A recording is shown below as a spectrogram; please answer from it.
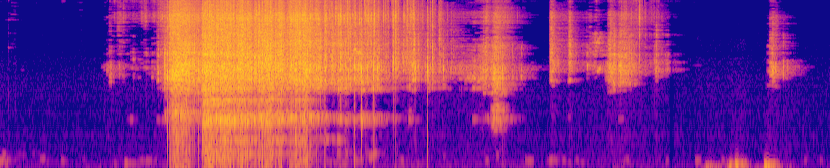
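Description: Expanded clay pebbles poured from a plastic bucket into a plastic plant pot as a drainage layer on its bottom. A loud, dense rattle lasts about two and a half seconds, then a few scattered clicks as the last pebbles fall, and a couple of soft thumps near the end.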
